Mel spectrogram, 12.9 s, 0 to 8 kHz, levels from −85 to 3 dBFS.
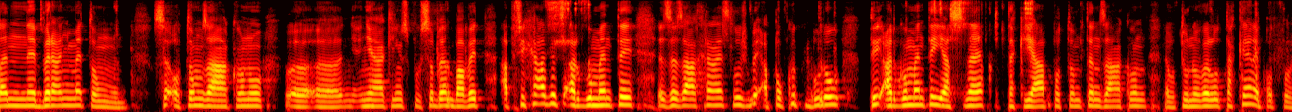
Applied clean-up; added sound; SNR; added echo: neural mask model Resemble Enhance denoiser.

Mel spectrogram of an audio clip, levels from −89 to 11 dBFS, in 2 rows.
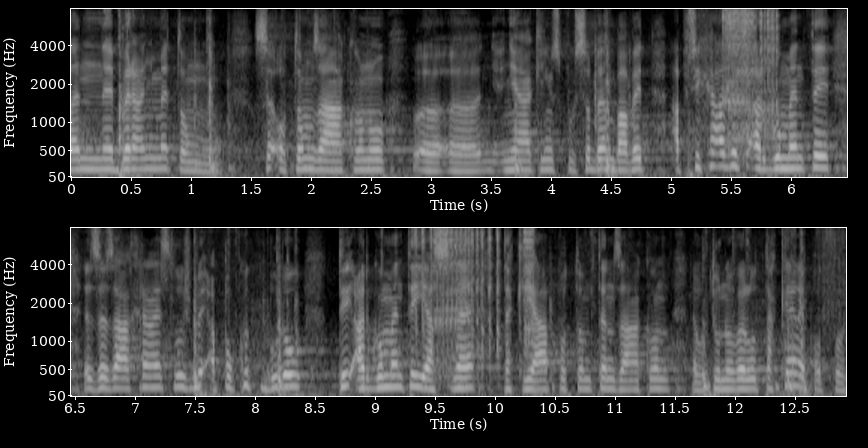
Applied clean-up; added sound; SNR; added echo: none; Motor vehicle (road); 11 dB; none.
